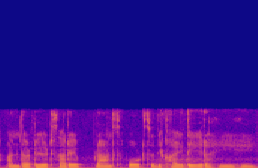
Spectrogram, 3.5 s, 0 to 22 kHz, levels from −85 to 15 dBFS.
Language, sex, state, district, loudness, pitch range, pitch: Hindi, female, Rajasthan, Jaipur, -16 LUFS, 160-170 Hz, 165 Hz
